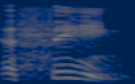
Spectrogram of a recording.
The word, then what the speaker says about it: Essene: Here we're going to look at tonight Jesus the Essene, E-S-S-E-N-E, Jesus the Essene. There was a man named Eusebius. I'm going to spell that name, E-U-S-E-B-I-U-S, Eusebius.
